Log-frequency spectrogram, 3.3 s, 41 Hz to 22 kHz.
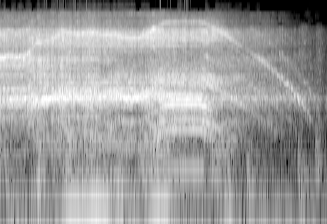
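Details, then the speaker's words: WLtoys 124008 RC car after replacing spur gear and drive shaft: motor spins up to a clean rising tone and coasts down with no grinding or whine, way better than before. "Okay, let's listen. Way better. Way better. Yeah."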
